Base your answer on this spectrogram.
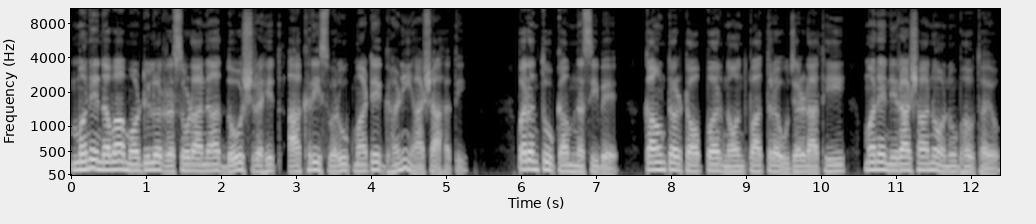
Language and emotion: Gujarati, sad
